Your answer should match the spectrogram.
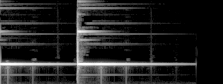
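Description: Bell-like chime of a logo sting: a note struck just before, still ringing, and a second struck just under a second in. Each is one high, clear tone that fades away, dying out near the end.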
